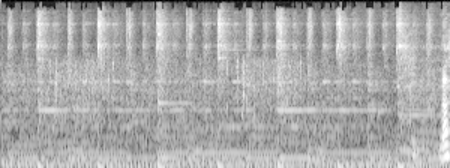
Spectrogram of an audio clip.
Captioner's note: water splashes gently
